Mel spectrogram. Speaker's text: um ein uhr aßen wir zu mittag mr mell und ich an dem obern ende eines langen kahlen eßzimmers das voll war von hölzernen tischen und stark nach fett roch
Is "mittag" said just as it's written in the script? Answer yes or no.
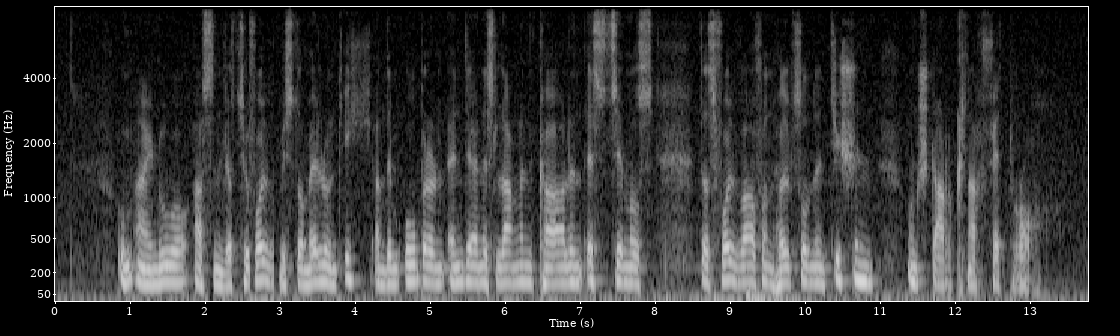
no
